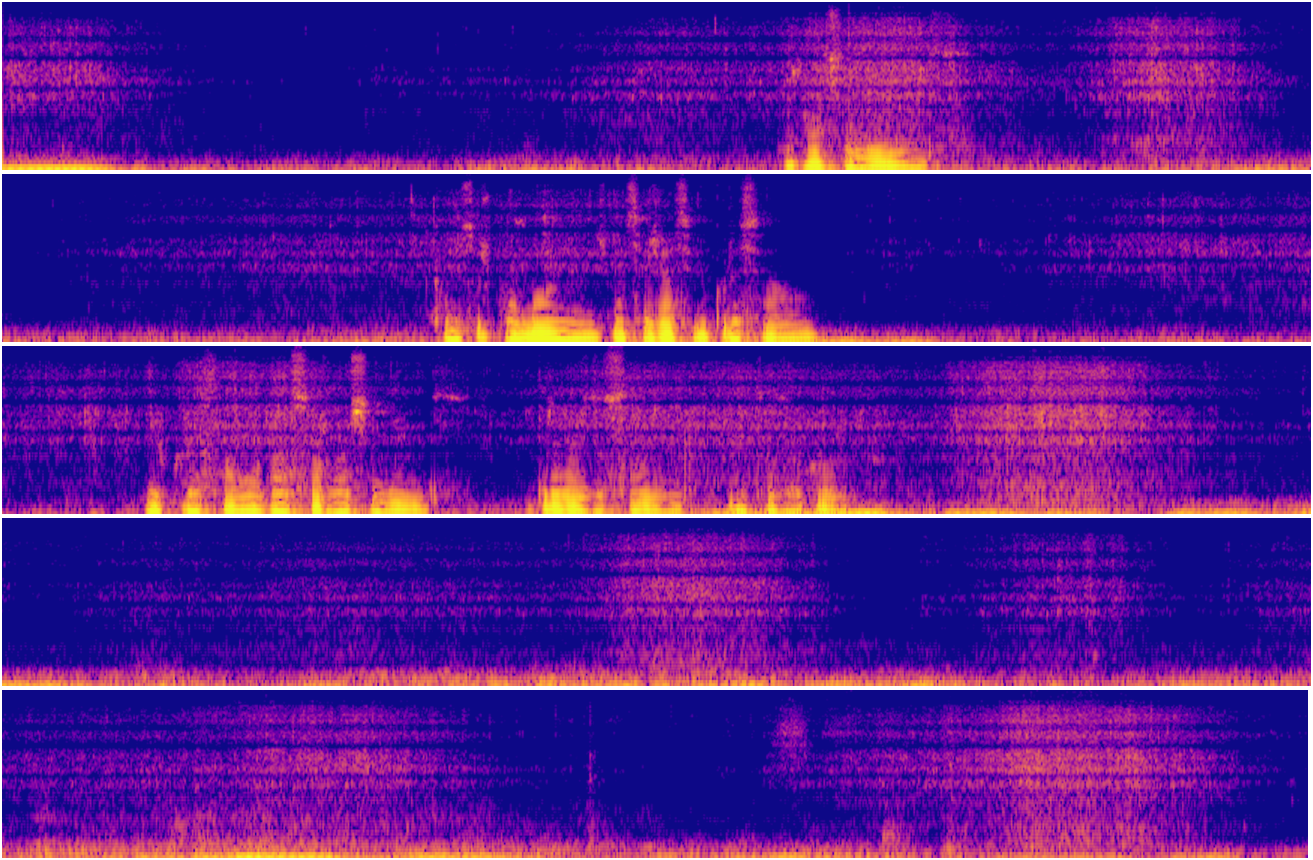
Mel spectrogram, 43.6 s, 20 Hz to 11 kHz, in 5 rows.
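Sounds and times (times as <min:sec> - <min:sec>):
low rumble of surf: 0:00.0 - 0:43.6
small sea waves lapping on shore: 0:00.0 - 0:43.6
wind: 0:00.0 - 0:43.6
speech: 0:05.4 - 0:06.3, 0:11.7 - 0:14.2, 0:18.4 - 0:23.2.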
